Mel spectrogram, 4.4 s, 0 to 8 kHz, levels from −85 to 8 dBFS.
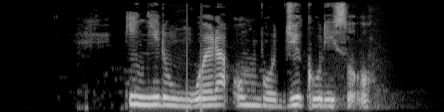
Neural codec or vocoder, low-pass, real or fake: vocoder, 44.1 kHz, 128 mel bands every 256 samples, BigVGAN v2; 7.2 kHz; fake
